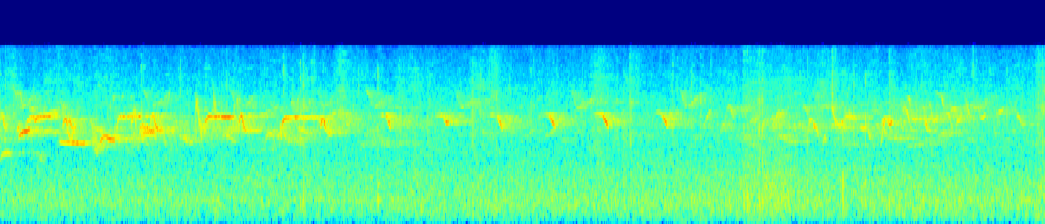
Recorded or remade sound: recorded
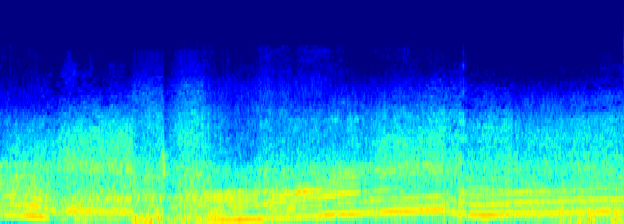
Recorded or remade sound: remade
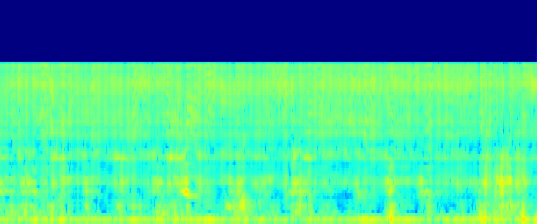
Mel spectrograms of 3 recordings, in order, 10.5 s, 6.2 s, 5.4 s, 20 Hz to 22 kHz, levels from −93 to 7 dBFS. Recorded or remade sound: remade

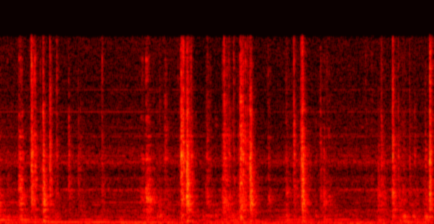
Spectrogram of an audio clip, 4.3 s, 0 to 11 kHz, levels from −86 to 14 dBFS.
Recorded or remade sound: recorded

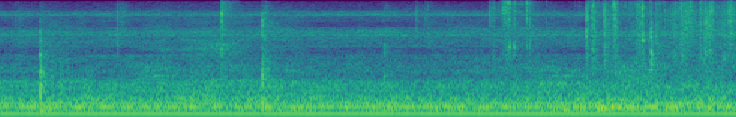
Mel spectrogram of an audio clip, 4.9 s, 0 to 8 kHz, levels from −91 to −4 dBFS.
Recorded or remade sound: recorded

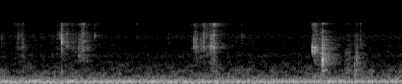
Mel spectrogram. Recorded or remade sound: recorded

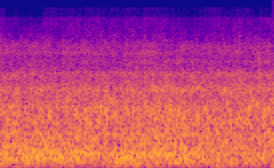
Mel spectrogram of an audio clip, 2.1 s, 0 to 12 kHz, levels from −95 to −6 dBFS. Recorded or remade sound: remade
